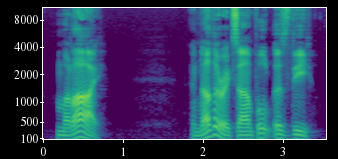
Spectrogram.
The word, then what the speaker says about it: marae: If there is no long vowel, stress the first diphthong, two different vowels together. For example, I, as in marae. Hear how the stress is on the diphthong marae.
